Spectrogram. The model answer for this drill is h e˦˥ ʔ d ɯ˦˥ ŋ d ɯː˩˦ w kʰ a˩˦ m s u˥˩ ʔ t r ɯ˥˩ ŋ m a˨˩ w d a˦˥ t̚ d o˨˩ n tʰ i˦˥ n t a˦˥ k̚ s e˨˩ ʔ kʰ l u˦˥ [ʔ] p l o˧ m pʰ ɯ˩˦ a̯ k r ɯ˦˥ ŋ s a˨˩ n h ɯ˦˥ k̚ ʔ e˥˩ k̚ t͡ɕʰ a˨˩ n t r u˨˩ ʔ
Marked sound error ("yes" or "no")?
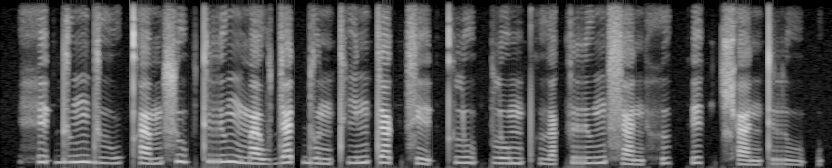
no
